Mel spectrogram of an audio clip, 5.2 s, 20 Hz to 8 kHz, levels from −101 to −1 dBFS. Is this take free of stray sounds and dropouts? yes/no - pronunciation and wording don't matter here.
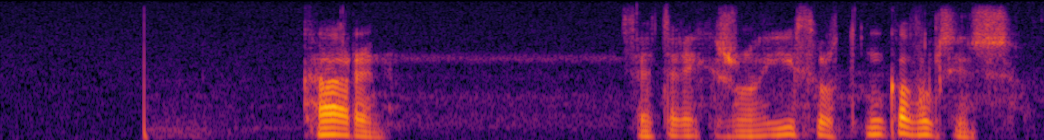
yes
